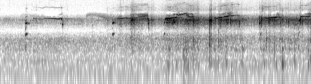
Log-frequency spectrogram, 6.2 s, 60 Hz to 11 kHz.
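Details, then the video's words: Young eagle at a Big Bear nest, 2 August 2019, squeeing while trying to get into the nest to claim a fish: a run of high, thin squealing whistles, some rising, with scattered knocks and rustles. "Simba squees as he tries to gain entry to the nest."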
